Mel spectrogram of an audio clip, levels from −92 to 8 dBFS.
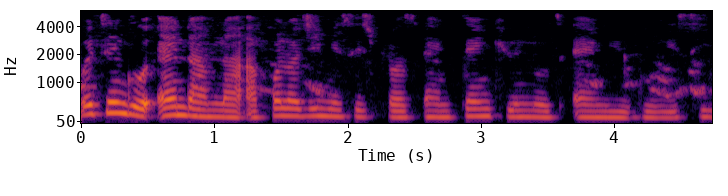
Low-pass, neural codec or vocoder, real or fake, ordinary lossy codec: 5.4 kHz; none; real; none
